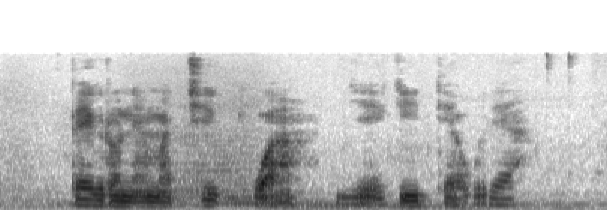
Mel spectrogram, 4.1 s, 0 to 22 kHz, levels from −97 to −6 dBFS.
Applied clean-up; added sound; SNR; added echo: none; Motorcycle; 17 dB; none.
